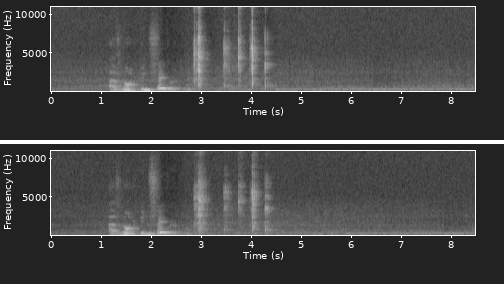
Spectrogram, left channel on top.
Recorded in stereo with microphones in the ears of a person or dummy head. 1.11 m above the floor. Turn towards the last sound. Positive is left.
turn(degrees=35)  # may be behind; listen again after turning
